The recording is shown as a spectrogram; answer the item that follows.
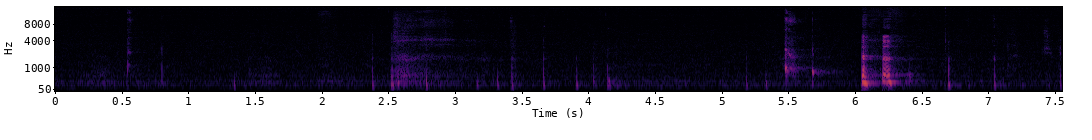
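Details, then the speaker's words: Five-day-old newborn boy with hiccups, chest visibly moving: soft, small catches repeating at irregular intervals in a quiet room, with a few louder squeaky breaths. "got the hiccups, buddy? Yeah. Oh, his little chest. Hey, you got the hiccups, Mr. Hudson?"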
